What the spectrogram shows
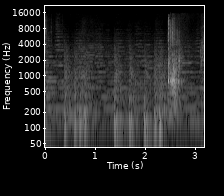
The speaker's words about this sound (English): Um, I don't like the amount of dice I heard.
